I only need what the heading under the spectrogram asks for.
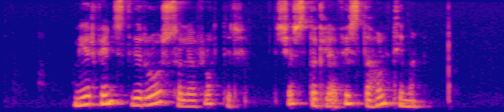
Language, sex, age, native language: Icelandic, female, 40-49, Icelandic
